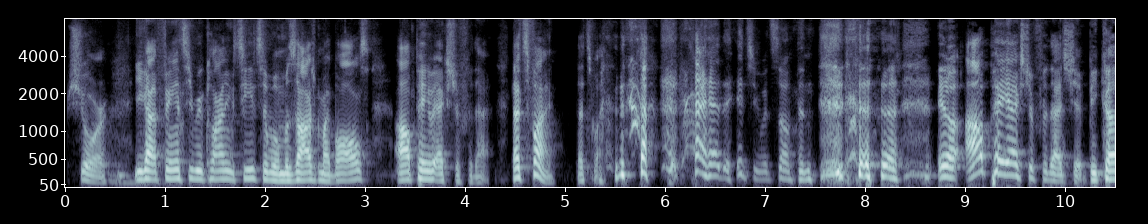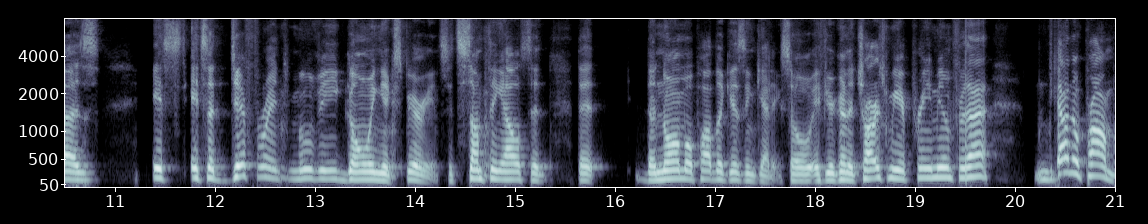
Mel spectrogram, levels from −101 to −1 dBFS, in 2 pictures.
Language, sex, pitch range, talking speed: English, male, 130-175 Hz, 195 wpm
